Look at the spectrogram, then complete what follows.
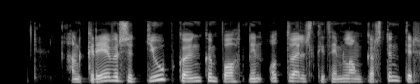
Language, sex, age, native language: Icelandic, male, 20-29, Icelandic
